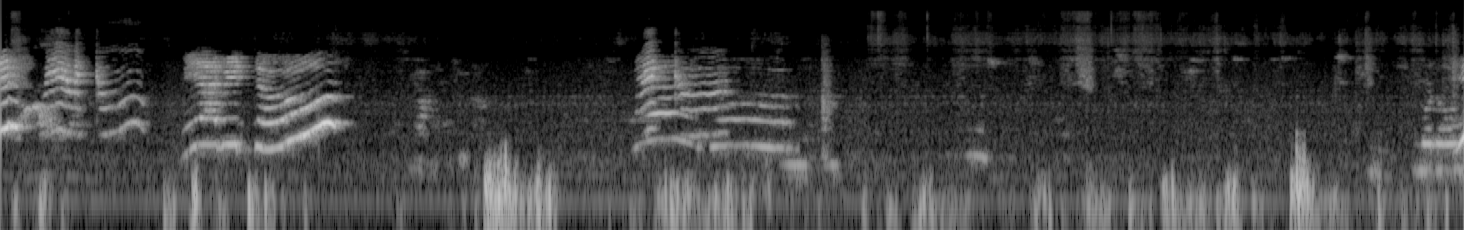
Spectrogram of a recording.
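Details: A pet Indian ringneck parakeet mimics speech, saying "mitthu" in clipped, bright bursts with rising and falling inflections. The phrases come at the start and again midway, separated by quiet gaps with low thumps and faint room noise.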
